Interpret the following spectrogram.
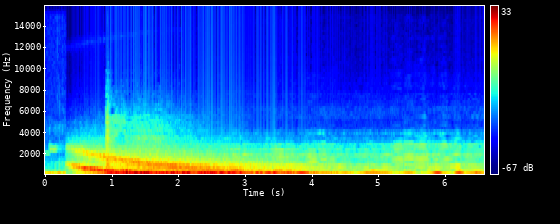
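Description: Dramatic music over a slow-motion replay: a long falling pitch sweep drops into a deep bass rumble about a second in, followed by low sustained string notes that slowly fade.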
